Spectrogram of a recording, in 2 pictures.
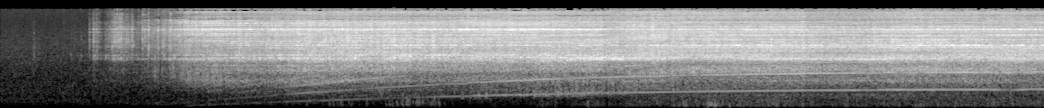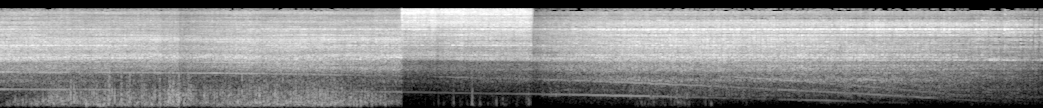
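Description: Zip line trolley's pulley wheels running along a steel cable: a loud whirring whine that climbs in pitch as the rider picks up speed, levels out about halfway through, then falls away as the rider slows near the end, over a steady hiss.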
